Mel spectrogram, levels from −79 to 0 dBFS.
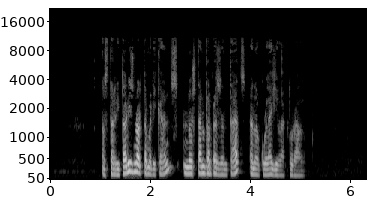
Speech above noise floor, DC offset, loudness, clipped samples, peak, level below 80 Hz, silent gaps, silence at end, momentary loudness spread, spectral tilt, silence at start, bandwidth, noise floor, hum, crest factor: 47 dB; under 0.1%; -25 LUFS; under 0.1%; -4 dBFS; -70 dBFS; none; 1.25 s; 14 LU; -6.5 dB/octave; 1.05 s; 11.5 kHz; -72 dBFS; none; 22 dB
